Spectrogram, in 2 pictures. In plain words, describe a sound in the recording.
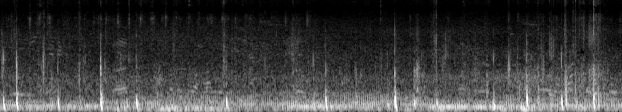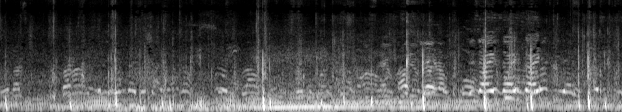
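A basketball bounces on hard ground.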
